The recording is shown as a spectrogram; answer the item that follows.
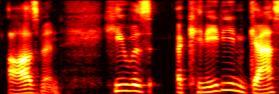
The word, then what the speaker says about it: Assman: his name but it's it's spelled asman pronounced Osman he was a Canadian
